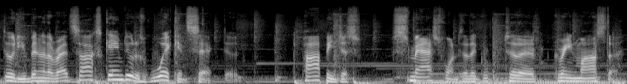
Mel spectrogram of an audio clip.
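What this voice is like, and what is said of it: Put-on Boston accent. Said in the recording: “We can bring it up when we want to. ... Take us to break in Boston. Bostonian. ... it was good accent.”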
